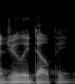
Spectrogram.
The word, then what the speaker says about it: Julie Delpy: Julie Delpy. Am I saying her name right? Yeah, Julie Delpy.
